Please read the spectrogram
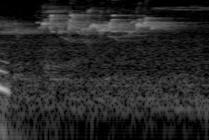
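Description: Small birds chirping: a rapid, high twittering that begins about half a second in and fades after about a second.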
